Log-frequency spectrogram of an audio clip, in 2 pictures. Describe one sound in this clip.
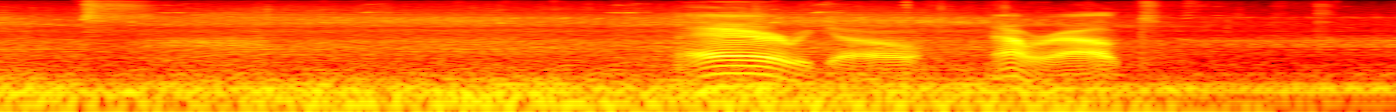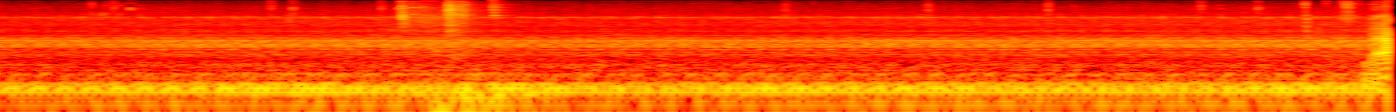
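A heavy diesel truck engine rumbles at idle.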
